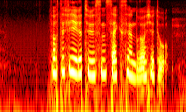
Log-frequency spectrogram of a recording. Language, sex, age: Norwegian, female, 21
